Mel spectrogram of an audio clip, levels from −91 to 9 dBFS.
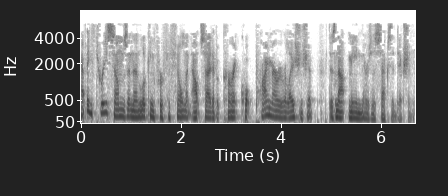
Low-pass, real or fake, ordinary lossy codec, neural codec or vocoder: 7.2 kHz; real; MP3, 24 kbps; none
